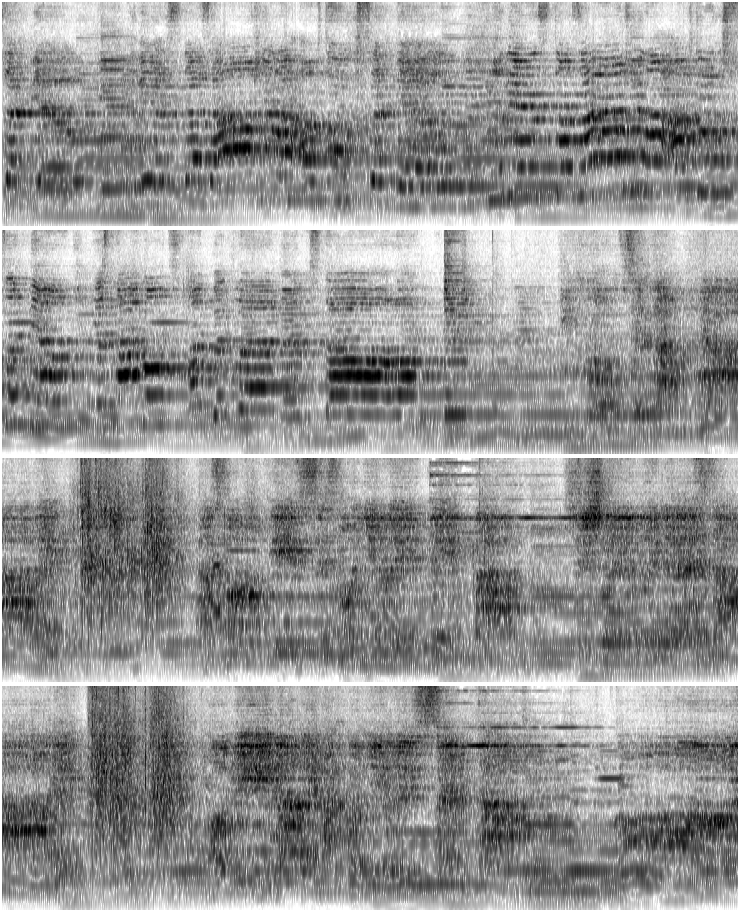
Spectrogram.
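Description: Girls' and children's choir singing a Christmas song, with solo voices up front, accompanied by keyboard and guitars. The accompaniment grows fuller about halfway through.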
